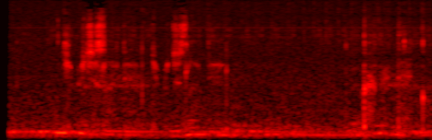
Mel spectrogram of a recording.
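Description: Very quiet whispering: a couple of short breathy whispers in the first two seconds and another near the end, over a faint low murmur of voices.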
